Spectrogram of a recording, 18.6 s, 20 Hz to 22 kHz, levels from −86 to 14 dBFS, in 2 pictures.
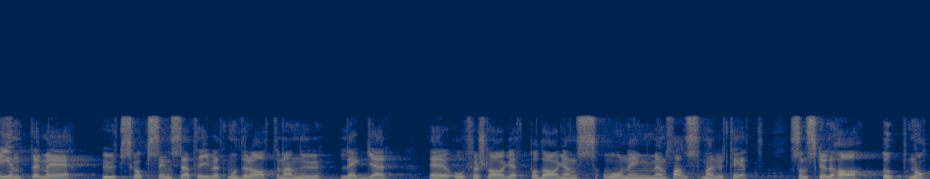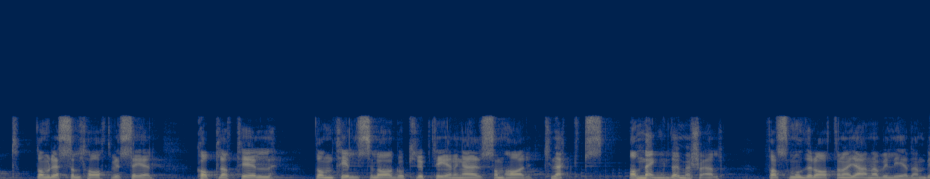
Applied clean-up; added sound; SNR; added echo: neural separator model SepFormer DNS4.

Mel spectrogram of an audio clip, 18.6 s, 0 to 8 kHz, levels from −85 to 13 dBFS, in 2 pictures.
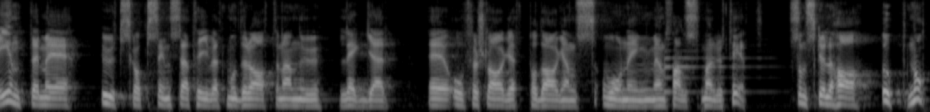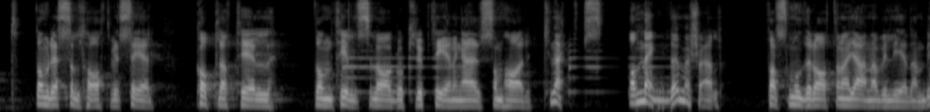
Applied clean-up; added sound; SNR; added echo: neural mask model RNNoise.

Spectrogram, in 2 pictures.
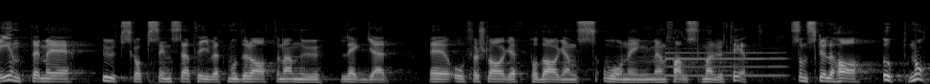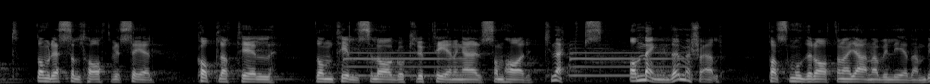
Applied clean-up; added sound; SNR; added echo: none; Trumpet; 13 dB; none.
